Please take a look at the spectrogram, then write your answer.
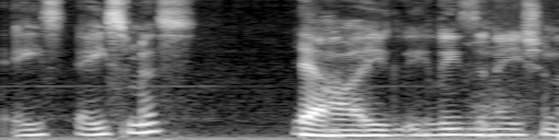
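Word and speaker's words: Abmas: Max, I think they pronounce it Asmus.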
